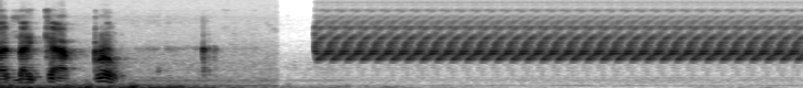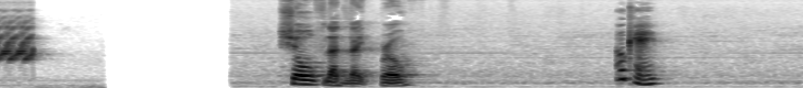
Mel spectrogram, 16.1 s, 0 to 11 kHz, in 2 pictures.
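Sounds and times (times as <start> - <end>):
loud warbling siren alarm: 3.2 - 8.5.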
